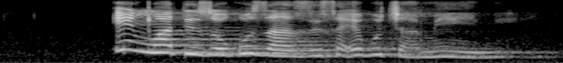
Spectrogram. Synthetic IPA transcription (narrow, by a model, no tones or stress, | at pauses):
iːŋ͡ǀwad̥ʱizok̬uzazisaeɓud̥ʒ̥ʱameːni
